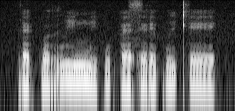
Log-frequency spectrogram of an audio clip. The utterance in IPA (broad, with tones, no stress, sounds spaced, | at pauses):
ɾ ɛ˨ k͡p o˨ r β iː˦ ŋ m i˨ p u˨ k͡p ɛ˨ s ɪ˦˨ ɾ e˨ kʷ iː˦ kʰ eː˦˨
